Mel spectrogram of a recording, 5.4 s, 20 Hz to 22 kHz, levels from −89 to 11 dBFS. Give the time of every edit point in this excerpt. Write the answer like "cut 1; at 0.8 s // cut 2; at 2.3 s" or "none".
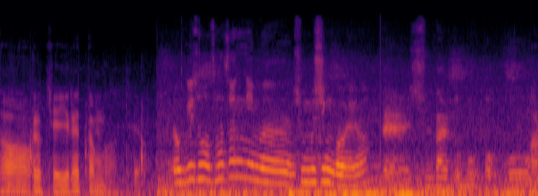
cut 1; at 1.5 s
